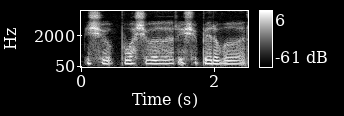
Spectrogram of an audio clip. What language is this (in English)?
Kashmiri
